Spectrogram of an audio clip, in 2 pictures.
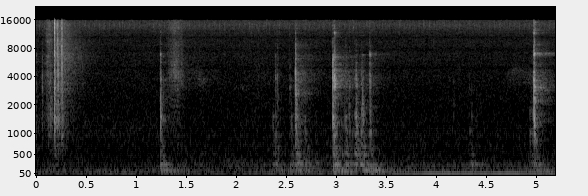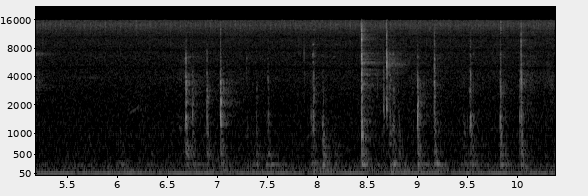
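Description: Faint, scattered metallic clicks and taps from the parts of an SKS rifle being handled and fitted during reassembly, about one click a second at irregular intervals. A steady low hum comes in about a third of the way through.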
